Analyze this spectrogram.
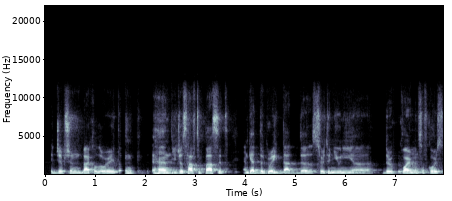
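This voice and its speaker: This man talks at a medium pitch in a flat, monotone delivery. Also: moderate pace. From Egypt, Cairo. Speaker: university student. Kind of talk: interview. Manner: halting, many fillers.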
